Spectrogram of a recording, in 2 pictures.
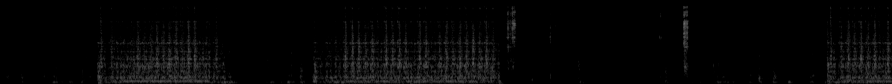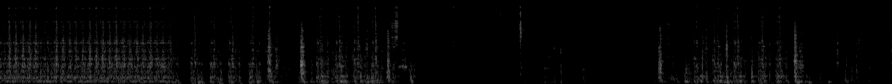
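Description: A sewing machine stitches rapidly in several short bursts, stopping and starting.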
